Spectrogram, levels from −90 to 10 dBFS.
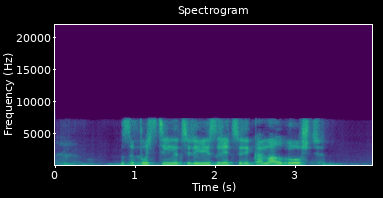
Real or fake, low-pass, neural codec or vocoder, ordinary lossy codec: fake; 7.2 kHz; codec, 16 kHz, 1 kbps, FreqCodec, larger model; AAC, 48 kbps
